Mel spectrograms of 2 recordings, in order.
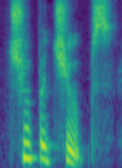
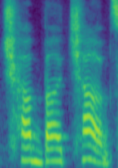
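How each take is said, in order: First: The consonants are said as a voiceless p. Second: The consonants are said as a voiced b. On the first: The speaker calls it right. "it's a P" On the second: The speaker calls it wrong. "like with a B"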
